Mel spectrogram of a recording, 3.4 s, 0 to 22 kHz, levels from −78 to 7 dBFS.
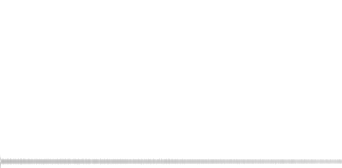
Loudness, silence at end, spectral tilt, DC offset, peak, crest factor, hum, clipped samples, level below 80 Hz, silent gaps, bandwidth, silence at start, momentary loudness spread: -64 LUFS; 0 s; -8.5 dB/octave; under 0.1%; -54 dBFS; 8 dB; none; under 0.1%; under -90 dBFS; none; 16 kHz; 0 s; 5 LU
